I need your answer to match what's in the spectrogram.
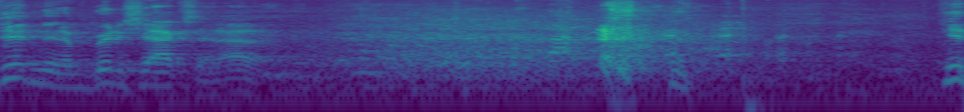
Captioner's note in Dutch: Gelach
